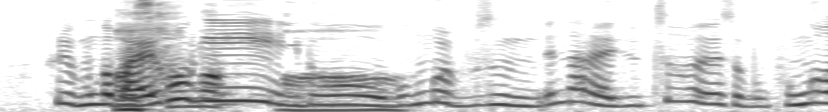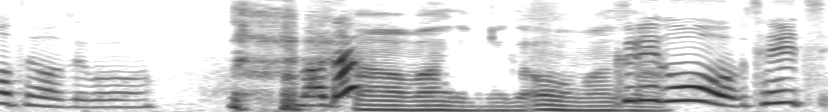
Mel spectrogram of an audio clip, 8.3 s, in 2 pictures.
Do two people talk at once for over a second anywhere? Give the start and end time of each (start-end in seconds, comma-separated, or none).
0.5-2.0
